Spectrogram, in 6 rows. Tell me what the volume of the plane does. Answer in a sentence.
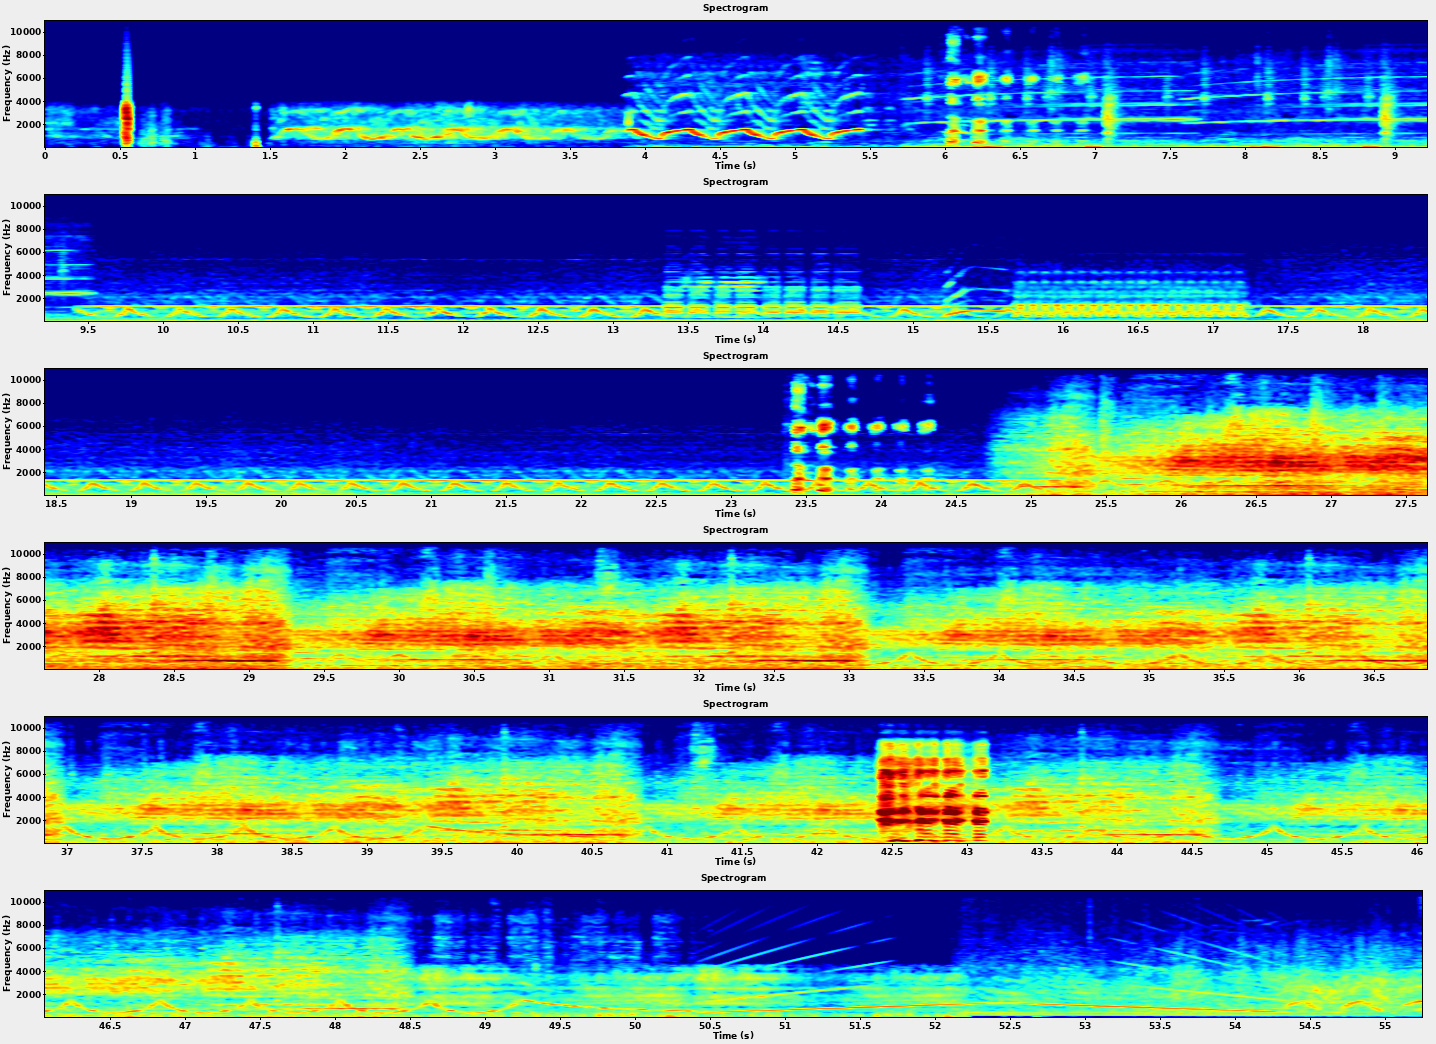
The volume of the plane goes down.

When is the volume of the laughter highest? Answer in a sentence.
The loudest moment of the laughter is at 43 seconds.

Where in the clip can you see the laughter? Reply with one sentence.
The laughter can be heard from 6.0 to 7.0 s, from 23.4 to 24.4 s and from 42.4 to 43.1 s.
